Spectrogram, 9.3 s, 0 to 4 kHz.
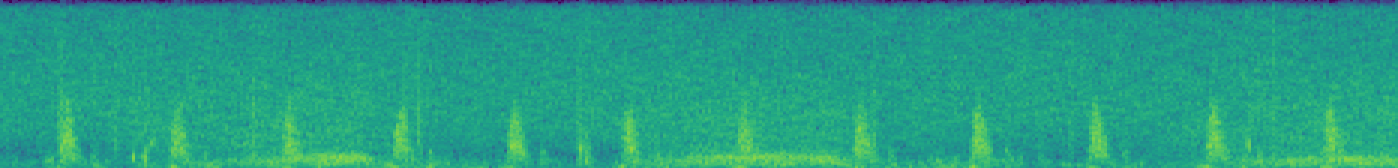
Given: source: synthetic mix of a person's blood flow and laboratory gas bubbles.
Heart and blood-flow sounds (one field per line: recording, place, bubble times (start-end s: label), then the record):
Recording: Doppler ultrasound of blood flow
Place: subclavian vein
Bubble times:
0.86-1.06 s: bubbles
3.84-3.97 s: bubbles
8.30-8.36 s: bubbles
From the record:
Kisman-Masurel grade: 122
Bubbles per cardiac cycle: 1 to 2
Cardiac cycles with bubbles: 10 to 50%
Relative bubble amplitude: moderate (0.250 to 0.450)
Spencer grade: 2 (many but less than half of the cardiac periods contain bubble signals, singularly or in groups)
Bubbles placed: anywhere in the cardiac cycle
